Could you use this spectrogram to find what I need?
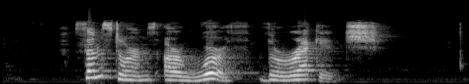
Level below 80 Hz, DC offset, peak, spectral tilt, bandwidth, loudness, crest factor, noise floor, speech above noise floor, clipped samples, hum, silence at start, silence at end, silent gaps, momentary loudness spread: -64 dBFS; under 0.1%; 0 dBFS; -2.5 dB/octave; 8.4 kHz; -15 LUFS; 18 dB; -64 dBFS; 48 dB; under 0.1%; none; 0.75 s; 0.9 s; none; 14 LU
